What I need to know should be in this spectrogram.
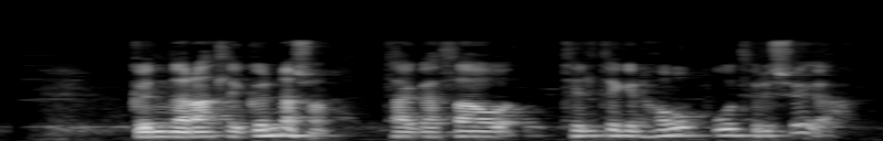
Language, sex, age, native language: Icelandic, male, 30-39, Icelandic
